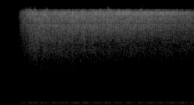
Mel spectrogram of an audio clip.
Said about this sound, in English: Someone's frying something.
